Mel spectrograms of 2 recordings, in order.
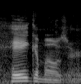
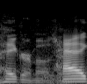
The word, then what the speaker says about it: Hagemoser: You can say it a few different ways as long as you don't add any phonetically sound different letters. Don't add an R, don't add an N. We'll be all right. So not Hagermoser.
